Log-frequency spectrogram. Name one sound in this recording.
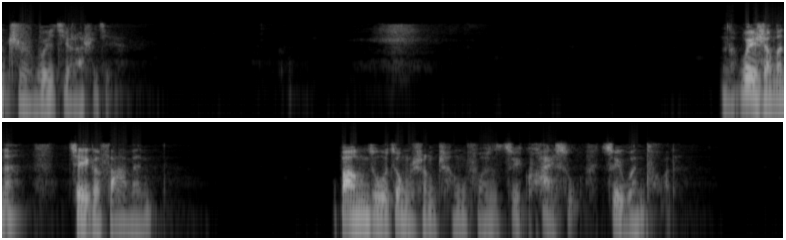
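A middle-aged man speaks calmly and closely into a microphone, with pauses.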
